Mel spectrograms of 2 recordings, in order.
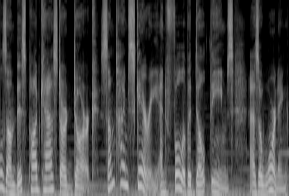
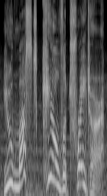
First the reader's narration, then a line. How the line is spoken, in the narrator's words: one hollered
